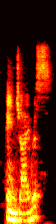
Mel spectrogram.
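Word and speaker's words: Pangyrus: is it's called um panjiris ooh how do you spell that it's it's p-a-n-g-y r-u-s it's like uh um papyrus but with pangaea yeah that's basically yeah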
